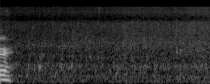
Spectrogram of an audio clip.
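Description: Small creek running over rocks: a steady rush of flowing water.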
